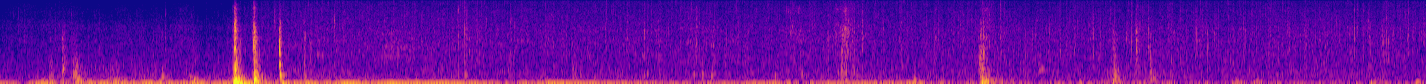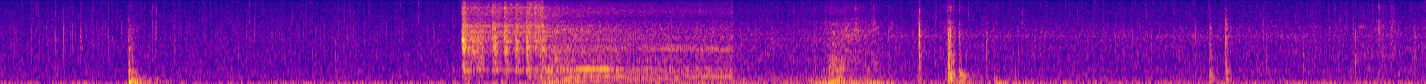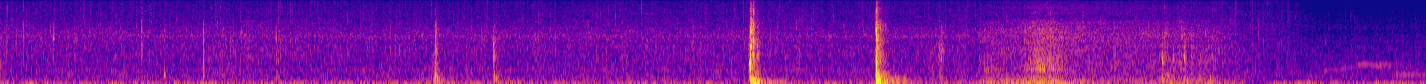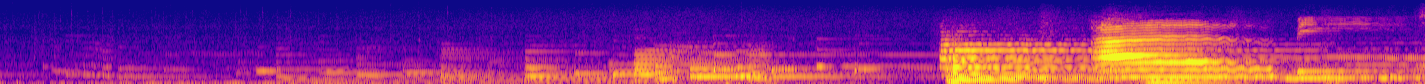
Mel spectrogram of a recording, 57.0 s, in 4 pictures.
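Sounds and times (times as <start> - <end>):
rain on a car: 0.0 - 52.2, 53.7 - 56.4
car engine starting: 18.6 - 51.1.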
